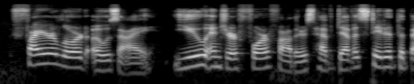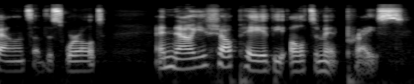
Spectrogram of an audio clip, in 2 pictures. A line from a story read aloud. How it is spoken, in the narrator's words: in the layered avatar voice, we finally hear Aang, and he says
